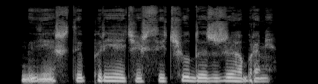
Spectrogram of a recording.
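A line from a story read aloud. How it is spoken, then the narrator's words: Muttering under breath. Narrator (Russian): пробормотал под нос Даниил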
